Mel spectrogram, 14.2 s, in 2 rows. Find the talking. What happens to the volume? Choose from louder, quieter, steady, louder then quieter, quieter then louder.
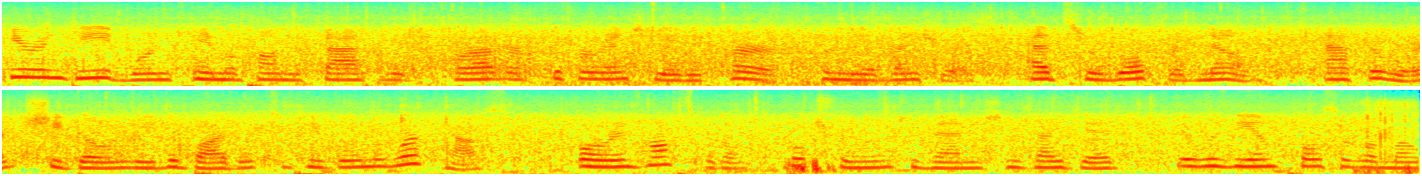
steady.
